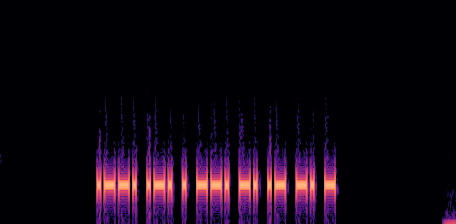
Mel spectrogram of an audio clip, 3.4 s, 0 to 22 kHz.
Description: Morse code, heard as a keyed tone, about 44 wpm, 700 Hz. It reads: PREGNANT
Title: Sentences from Top 1000 Words - Review Part 6 - New Word Drill - 45wpm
